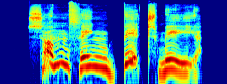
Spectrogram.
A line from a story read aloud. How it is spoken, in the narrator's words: cried Ra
